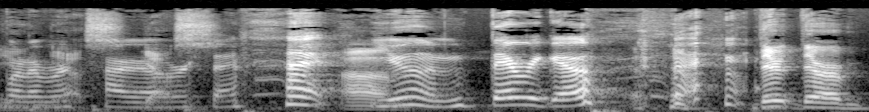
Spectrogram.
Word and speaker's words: Jung: Oh yeah, isn't that Carl Jung? That is Carl Jung. Whatever. Yes. Jung.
